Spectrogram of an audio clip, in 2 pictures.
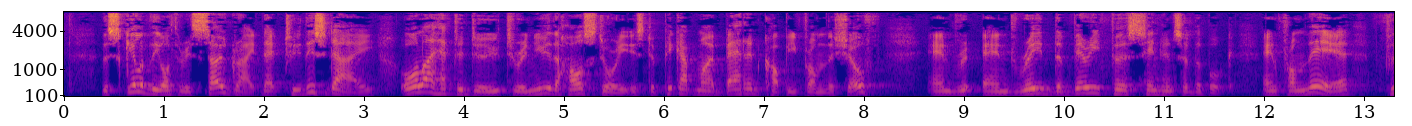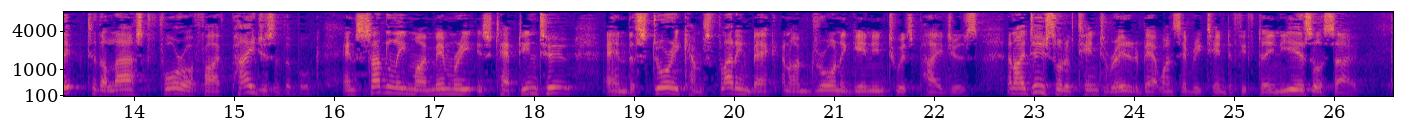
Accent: Papua New Guinea; I couldn't imagine a more idyllic place to grow up. Now, one of the main blessings of growing up in Papua New Guinea

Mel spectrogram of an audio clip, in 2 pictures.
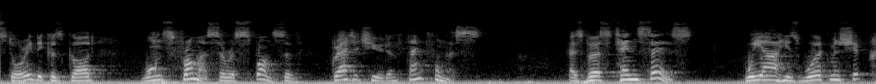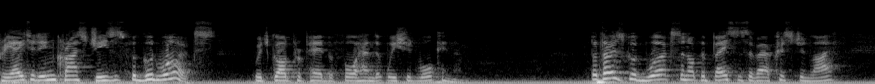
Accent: Australia; because we're Australian

